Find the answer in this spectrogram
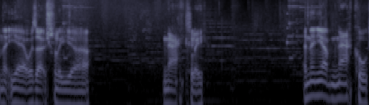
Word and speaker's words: Nacli: It took me a while to kind of like lock down that, yeah, it was actually Nacli.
